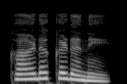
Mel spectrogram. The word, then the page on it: ಖಡಖಡನೆ: khaḍakhaḍane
